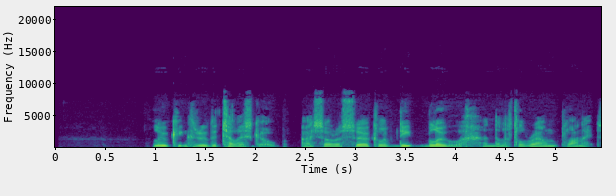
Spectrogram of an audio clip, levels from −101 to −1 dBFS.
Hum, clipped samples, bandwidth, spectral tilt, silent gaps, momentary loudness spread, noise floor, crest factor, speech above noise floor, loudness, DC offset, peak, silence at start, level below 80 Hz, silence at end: none; under 0.1%; 9.2 kHz; -5 dB/octave; none; 9 LU; -80 dBFS; 26 dB; 49 dB; -31 LUFS; under 0.1%; -6 dBFS; 1 s; -62 dBFS; 0 s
